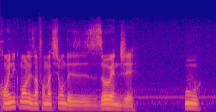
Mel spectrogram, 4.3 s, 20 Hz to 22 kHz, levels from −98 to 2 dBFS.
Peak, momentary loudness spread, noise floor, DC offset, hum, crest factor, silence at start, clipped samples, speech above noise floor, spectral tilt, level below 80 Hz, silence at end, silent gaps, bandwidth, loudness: -14 dBFS; 9 LU; -60 dBFS; under 0.1%; none; 20 dB; 0 s; under 0.1%; 28 dB; -4 dB/octave; -78 dBFS; 0.35 s; none; 12.5 kHz; -33 LUFS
